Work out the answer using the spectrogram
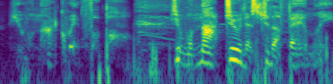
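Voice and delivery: breathy cartoon snake voice. Retelling what an older brother said on waking: like a Disney cartoon snake. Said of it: "just like a snake in a Disney cartoon movie".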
